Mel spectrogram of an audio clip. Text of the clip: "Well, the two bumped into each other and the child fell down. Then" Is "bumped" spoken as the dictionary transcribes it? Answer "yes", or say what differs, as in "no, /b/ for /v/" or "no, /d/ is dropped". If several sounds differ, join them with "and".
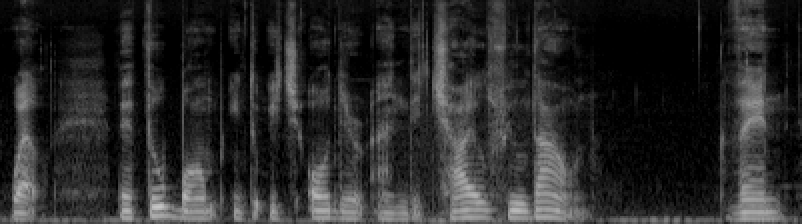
no, /t/ is dropped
